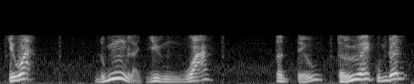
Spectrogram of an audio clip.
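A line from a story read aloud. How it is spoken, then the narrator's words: Angry exclamation. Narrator (Vietnamese): Triệu Chí Kính sắc diện đại biến, tức giận thốt lên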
